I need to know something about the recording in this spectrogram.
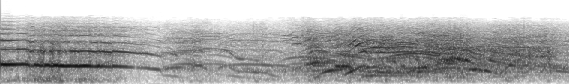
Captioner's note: soldiers whooping and cheering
